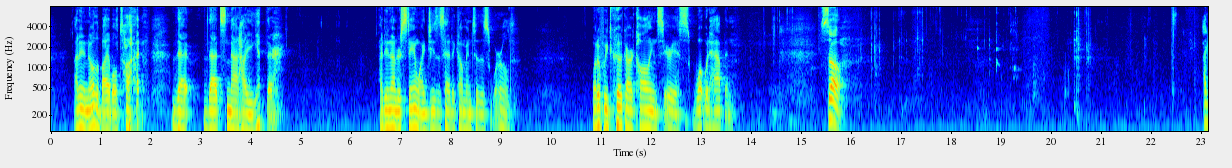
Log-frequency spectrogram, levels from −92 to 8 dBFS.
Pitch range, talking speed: 110-130 Hz, 95 wpm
